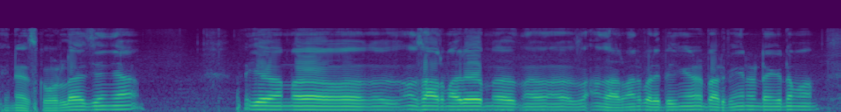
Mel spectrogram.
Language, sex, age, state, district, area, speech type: Malayalam, male, 60+, Kerala, Idukki, rural, spontaneous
